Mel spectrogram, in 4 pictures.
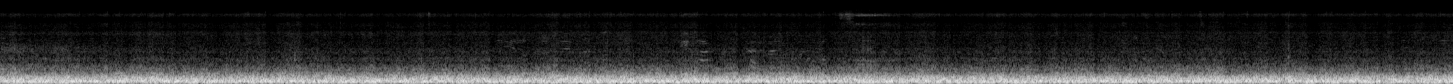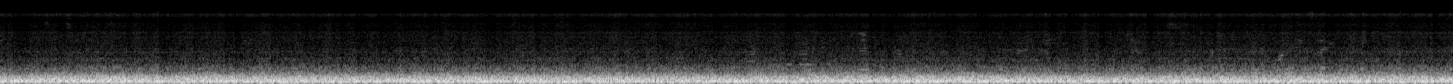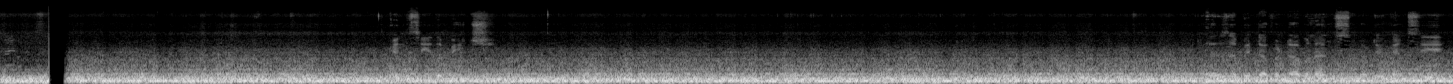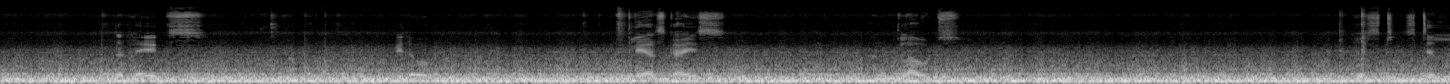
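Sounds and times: jet airliner cabin noise: 0.0 - 58.0.

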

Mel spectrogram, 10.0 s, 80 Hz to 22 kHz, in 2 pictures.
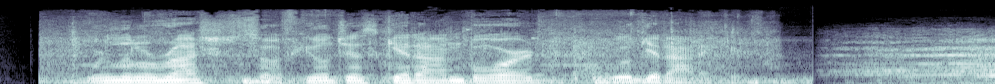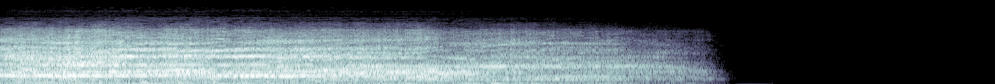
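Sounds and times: spaceship engine roar: 4.1 - 8.6.

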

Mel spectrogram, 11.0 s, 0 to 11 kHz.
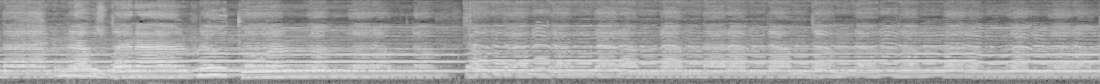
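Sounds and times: boy singing layered harmony: 0.0 - 11.0.

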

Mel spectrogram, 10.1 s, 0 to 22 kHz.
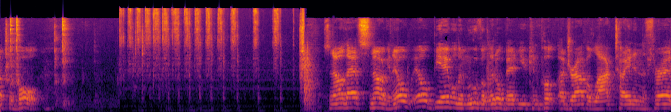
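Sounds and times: ratchet wrench clicking: 1.8 - 4.6.

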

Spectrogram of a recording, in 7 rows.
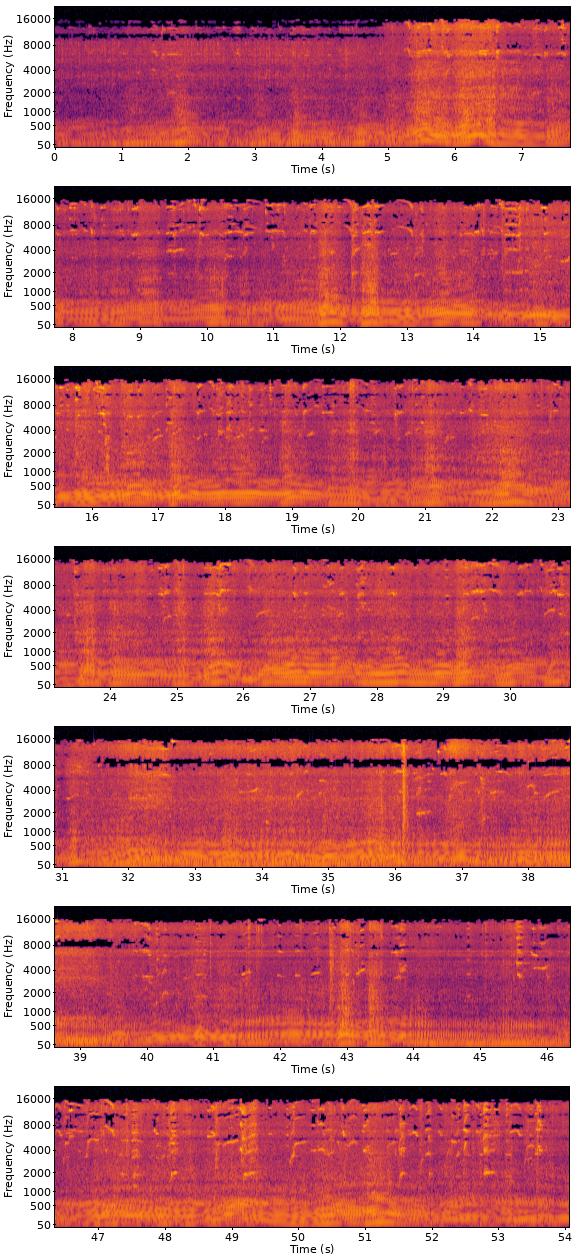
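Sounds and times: engine revving up and down: 0.0 - 54.0.

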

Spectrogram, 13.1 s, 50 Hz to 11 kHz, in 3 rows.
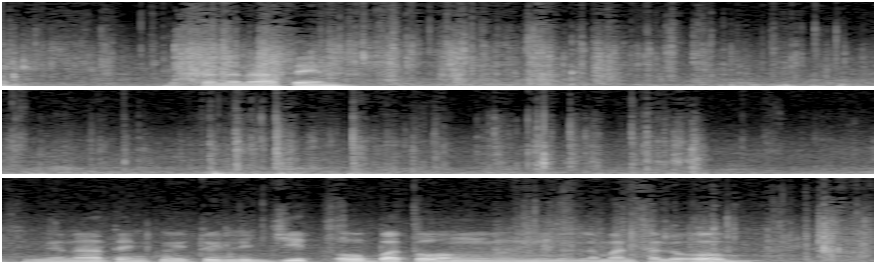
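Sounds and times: plastic bag rustling and crinkling: 0.0 - 8.0, 10.3 - 13.0.

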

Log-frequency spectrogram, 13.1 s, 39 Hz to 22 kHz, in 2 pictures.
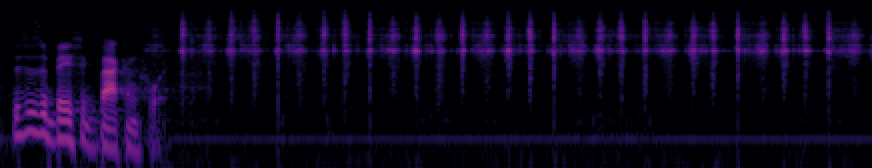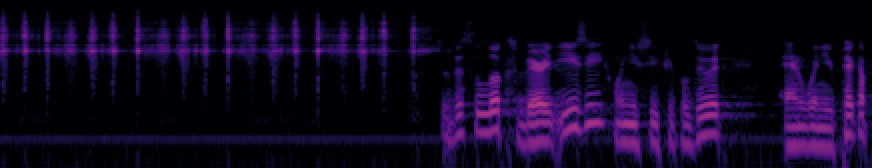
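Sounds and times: shaker rattling: 1.1 - 10.0.

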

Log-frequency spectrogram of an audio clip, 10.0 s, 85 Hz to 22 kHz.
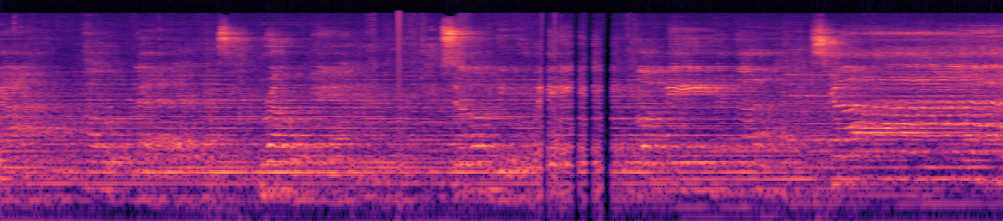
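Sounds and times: musical accompaniment: 0.0 - 10.0
person singing live: 0.0 - 10.0.

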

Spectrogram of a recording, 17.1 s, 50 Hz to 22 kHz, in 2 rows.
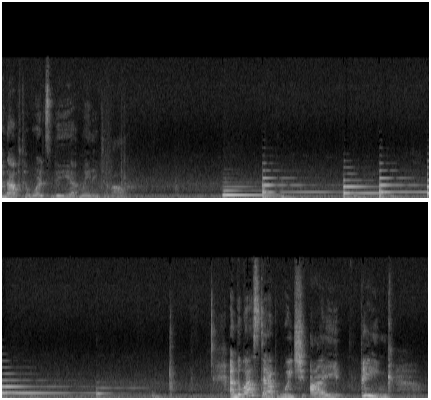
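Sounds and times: upright piano melody: 4.4 - 11.9.

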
